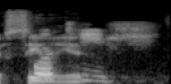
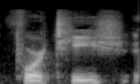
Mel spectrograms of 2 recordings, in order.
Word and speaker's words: Fortiche: Fortiche. – Fortiche, is it that? – Mm-hmm. – Okay, it's Fortiche.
